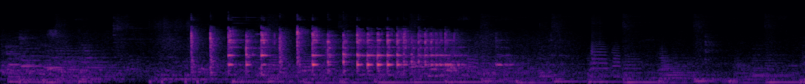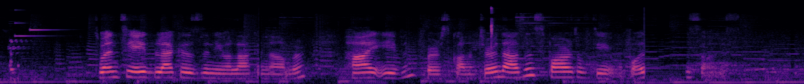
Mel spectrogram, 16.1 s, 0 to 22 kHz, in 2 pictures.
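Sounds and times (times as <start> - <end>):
background music with bass: 1.6 - 9.0, 14.3 - 16.0
roulette ball rattling on wheel: 1.9 - 5.2.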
